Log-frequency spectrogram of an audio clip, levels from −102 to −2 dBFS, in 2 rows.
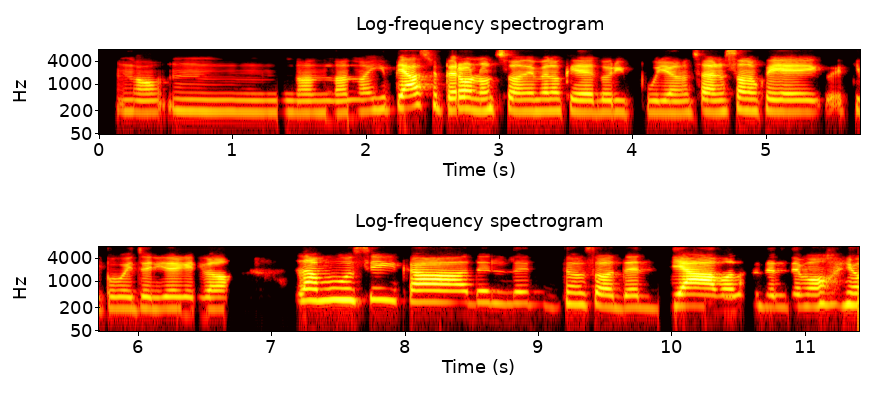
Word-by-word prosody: No, 185 -1 -9
mhmm, 195 -2 -20 0.2
non 180 0 -9
non 180 +1 -9
non 195 0 -9
gli 215 +2 -16
piace, 260 +4 +4
però 225 +1 +4
non 200 0 -4
sono 200 -2 -1
nemmeno 200 +1 -4
che 185 -2 -1
lo 185 - -11
ripudiano, 180 -1 -7
cioè 190 +1 0
non 185 0 -2
sono 200 0 -1
quei 190 -1 +1
quei - - -19
tipo 195 -1 -17
quei 195 -1 -9
genitori 195 0 -3
che 190 0 -4
dicono: 185 0 -3 0.5
"La 310 0 +3
musica 305 -4 +2
del" 270 -2 -12 0.4
non 245 0 -8
lo 245 - -10
so, 220 -3 -2
"del 205 -1 -6
diavolo, 215 -2 +6
del 210 -1 -9
demonio". 225 +2 -4
200 Hz, 180 wpm, -19 LUFS, 190-225 Hz, 0.5 s, diavolo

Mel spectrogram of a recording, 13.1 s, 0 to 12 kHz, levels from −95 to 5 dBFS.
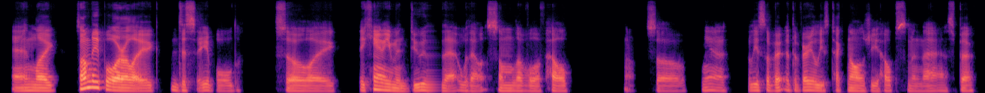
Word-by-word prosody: And, 105 +1 0
like, 100 -1 +4 0.2
some 185 +6 +8
people 205 - +6
are, 105 -2 +9
like, 95 0 +3 0.2
disabled, 105 -2 -5 0.5
so, 95 0 0
like, 95 0 -2 0.3
they 105 - -1
can't 130 +4 +3
even 95 -6 -1
do 105 +1 -2
that 95 +2 -3
without 95 -2 -6
some 95 0 -3
level 95 -1 -3
of 90 0 -8
help. 95 0 -1 0.7
Uh, - - -15 0.2
so 90 0 -7 0.2
yeah, 110 -2 -5 0.4
at - - -5
least 110 -1 -3
the 110 - 0
ver 105 +1 0
at 115 +1 -5
the 105 - -5
very 115 +2 0
least, 100 -1 -3
technology 95 -2 -2
helps 95 +1 -3
them 95 - -10
in 90 -1 -10
that 90 +2 -5
aspect. 100 0 -6
100 Hz, 165 wpm, -24 LUFS, 95-105 Hz, 0.7 s, are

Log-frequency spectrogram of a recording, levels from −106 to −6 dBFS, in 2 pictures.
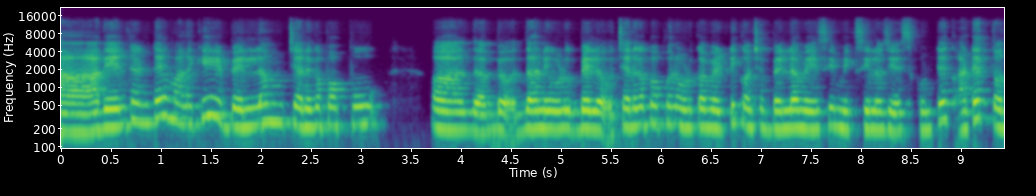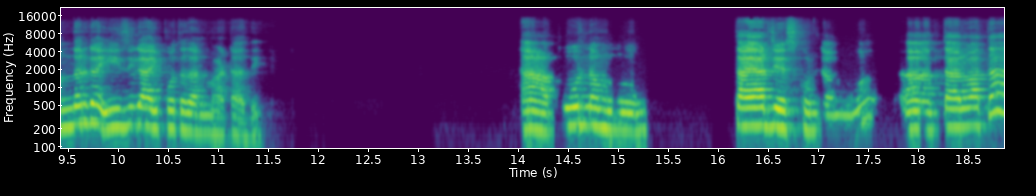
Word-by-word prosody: ఆ! - - +2 0.3
అదేంటంటే 235 +7 +1 0.2
మనకి 250 +5 -4 0.2
బెల్లం, 225 +5 0 0.2
చనగపప్పు 230 +1 -3 0.8
ఆహ్, 195 -1 +1
ద - - +2 0.2
బొ 190 - +1 0.2
దాన్ని 205 0 +2
ఉడ 205 +1 0 0.2
బెలు 200 -2 +4 0.2
శనగపప్పుని 235 +2 -3
ఉడకబెట్టి 210 +1 -2
కొంచెం 215 -1 -4
బెల్లవేసి, 200 +1 0
మిక్సీ‌లో 200 0 -3
జేసుకుంటే 190 +5 -4 0.2
అంటే 280 +9 +2 0.2
తొందరగా 240 +5 +2 0.2
ఈజీగా 230 +2 0
అయిపోతదన్నమాట 195 -5 -3
అది. - - -14 2.7
ఆ! 205 +1 +6 0.3
పూర్ణము. 225 -2 +1 1.3
తయారు 230 0 +10
జేసుకుంటాము. 205 - 0 0.6
ఆ! - - +4 0.3
తర్వాత 225 +3 +3
215 Hz, 90 wpm, -23 LUFS, 200-235 Hz, 2.7 s, తయారు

